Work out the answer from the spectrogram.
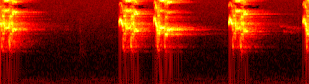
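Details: Budgerigar giving calling-style chirps that other budgerigars reply to; five loud, grating calls in quick pairs over three seconds.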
